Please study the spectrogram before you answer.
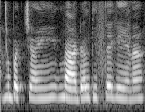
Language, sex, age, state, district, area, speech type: Dogri, female, 18-30, Jammu and Kashmir, Samba, urban, spontaneous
